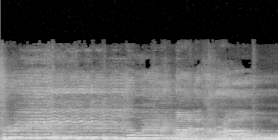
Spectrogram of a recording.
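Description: A woman and two men singing held notes together in close harmony, with little or no instrumental backing; the chords change every second or so.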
